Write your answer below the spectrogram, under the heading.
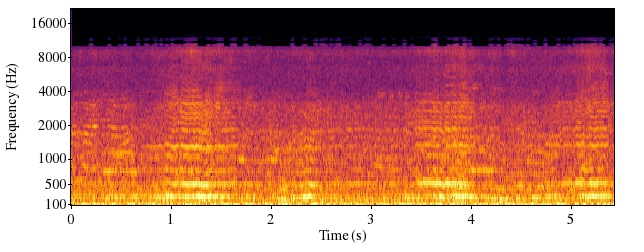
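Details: Continuous humming of many honey bees around a hive entrance, captured 24 May 2012 on a spy cam fitted with a 180-degree fisheye lens. The deep, even buzz is stacked with overtones and brief louder passes as bees fly close.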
